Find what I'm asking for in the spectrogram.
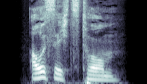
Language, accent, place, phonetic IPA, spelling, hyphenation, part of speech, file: German, Germany, Berlin, [ˈaʊ̯szɪçt͡sˌtʊʁm], Aussichtsturm, Aus‧sichts‧turm, noun, De-Aussichtsturm.ogg
- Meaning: watchtower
